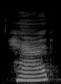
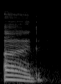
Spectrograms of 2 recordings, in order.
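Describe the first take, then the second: First: The h sound is clearly pronounced. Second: The h sound is dropped. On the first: "had becomes ud" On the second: "had becomes ud when had is a helping verb"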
